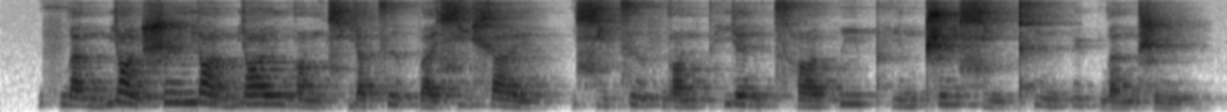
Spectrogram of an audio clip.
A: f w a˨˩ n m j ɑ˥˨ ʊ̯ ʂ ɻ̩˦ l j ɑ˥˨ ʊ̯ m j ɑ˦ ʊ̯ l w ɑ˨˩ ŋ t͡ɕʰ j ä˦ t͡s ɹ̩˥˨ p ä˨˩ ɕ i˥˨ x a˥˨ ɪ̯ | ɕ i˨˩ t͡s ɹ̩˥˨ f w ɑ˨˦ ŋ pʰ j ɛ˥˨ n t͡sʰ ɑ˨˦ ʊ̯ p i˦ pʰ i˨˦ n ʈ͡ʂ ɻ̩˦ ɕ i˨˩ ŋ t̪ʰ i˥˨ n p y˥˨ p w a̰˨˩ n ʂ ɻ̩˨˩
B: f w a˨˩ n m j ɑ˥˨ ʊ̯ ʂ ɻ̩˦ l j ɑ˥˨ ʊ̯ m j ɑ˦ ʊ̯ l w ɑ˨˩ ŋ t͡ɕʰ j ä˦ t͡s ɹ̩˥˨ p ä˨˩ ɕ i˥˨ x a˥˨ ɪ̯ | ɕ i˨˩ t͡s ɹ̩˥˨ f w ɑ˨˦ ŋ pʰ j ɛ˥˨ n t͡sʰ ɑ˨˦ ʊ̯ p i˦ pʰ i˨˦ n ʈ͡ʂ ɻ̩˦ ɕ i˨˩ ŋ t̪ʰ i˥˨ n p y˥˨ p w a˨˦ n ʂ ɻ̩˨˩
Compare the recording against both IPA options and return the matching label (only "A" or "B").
B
